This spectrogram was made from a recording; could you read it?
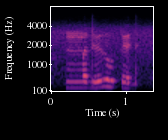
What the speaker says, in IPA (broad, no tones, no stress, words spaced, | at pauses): mːədʉ ðu kʏd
